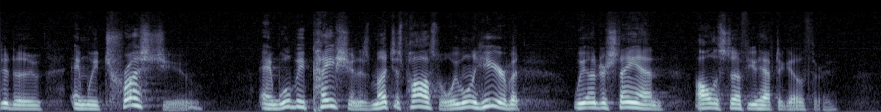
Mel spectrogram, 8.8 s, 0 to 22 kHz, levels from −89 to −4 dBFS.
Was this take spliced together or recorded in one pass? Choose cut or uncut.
uncut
